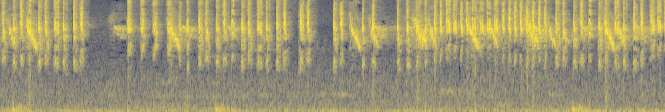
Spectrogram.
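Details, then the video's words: Fighting Eurasian tree sparrows, used as a training recording: fast high twittering interrupted by brief silences at about one and four seconds, then resuming as dense chirping. "Burung Gereja Tarung Gacor Passer Montanus passeridae Eurasian Tree Sparrow erasia suara masteran"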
